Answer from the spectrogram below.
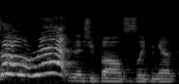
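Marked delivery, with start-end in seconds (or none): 0.0-0.7 high, loud yelp of fright; startled cry. Retold or imitated. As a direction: yelp at the sight of the rat. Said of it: "And she goes".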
